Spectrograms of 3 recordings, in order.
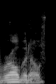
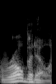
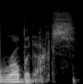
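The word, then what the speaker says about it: Robidoux: Oh, Billy Joe Robideau. I remember one time he was on TV on a nationally televised game, and they pronounced his name Billy Joe Robidux.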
